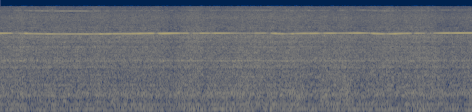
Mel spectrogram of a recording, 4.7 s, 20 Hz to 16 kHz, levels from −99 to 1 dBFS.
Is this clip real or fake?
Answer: real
